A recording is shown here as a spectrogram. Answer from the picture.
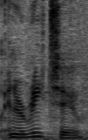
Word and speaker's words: Iñárritu: I'm not exactly sure whether I get the pronunciation right every time, but it's Alejandro Iñárritu.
